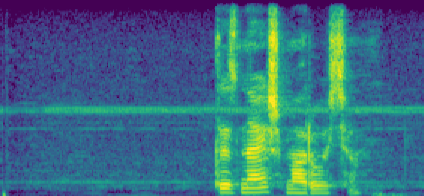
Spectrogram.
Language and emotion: Russian, neutral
